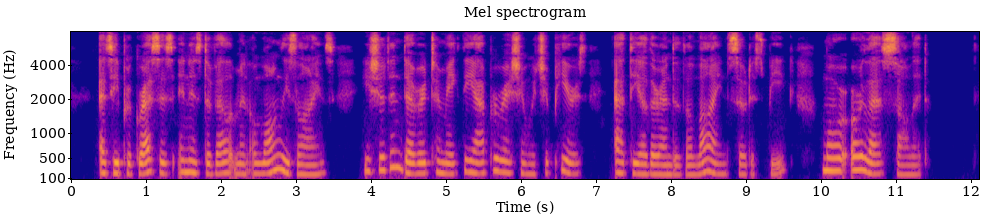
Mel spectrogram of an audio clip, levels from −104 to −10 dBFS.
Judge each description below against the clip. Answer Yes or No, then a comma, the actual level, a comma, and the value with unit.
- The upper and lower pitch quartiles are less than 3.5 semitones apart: Yes, average, 2.8 semitones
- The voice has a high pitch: Yes, high, 205 Hz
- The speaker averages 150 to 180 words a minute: Yes, average, 165 wpm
